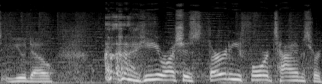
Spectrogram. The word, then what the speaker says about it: Udo: I think I call him Udo half the time, but I think it's pronounced Udo.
